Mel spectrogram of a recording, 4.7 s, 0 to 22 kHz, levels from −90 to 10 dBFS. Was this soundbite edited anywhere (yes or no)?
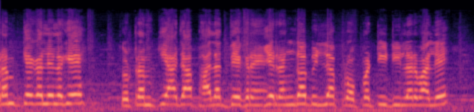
yes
